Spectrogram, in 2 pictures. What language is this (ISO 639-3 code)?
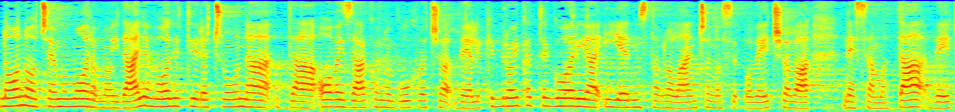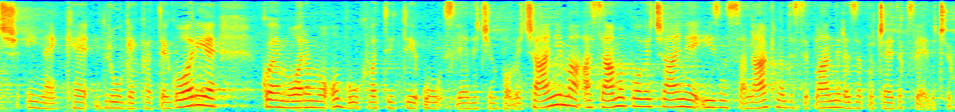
hrv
